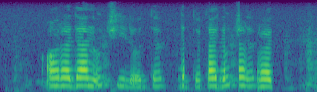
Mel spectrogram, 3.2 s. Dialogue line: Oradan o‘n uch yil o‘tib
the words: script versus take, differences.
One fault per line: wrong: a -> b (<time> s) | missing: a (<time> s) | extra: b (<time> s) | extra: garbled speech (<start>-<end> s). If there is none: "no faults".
missing: o‘n (0.9 s)
extra: garbled speech (1.8-2.7 s)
